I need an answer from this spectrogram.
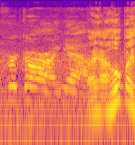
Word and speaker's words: Vergara: chat, her name is Sofia Vergara. Vergara, yeah.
